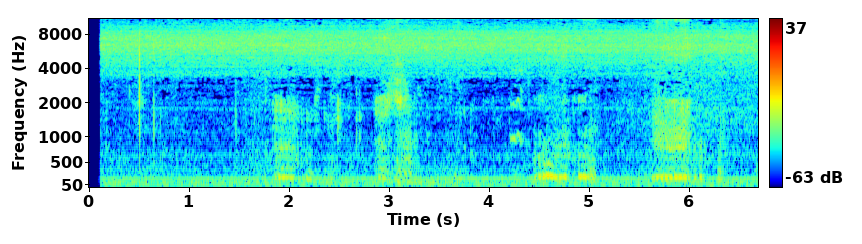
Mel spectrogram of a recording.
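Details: Ten-year-old Maltese dog growling while playing tug indoors: low rumbling growls in short bursts near four and a half and six seconds, over a steady electrical hum and light handling noises.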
